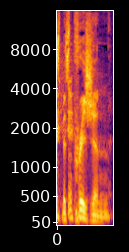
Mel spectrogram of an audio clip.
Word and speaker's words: misprision: I did have to go to Google Translate to make sure I pronounced it correctly. It's misprision. Misprision.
